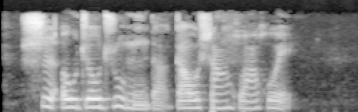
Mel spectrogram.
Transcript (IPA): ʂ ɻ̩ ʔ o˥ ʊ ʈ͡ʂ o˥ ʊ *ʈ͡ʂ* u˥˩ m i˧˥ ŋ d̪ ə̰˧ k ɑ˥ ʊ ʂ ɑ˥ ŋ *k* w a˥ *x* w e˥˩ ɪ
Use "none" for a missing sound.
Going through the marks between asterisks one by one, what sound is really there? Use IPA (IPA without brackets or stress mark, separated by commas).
ʈ͡ʂ, x, x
